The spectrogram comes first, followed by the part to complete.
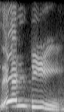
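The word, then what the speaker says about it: empty: পি টি ওয়াই এমটি এখানে পি এর উচ্চারণটা সাইলেন্ট থাকে যাই হোক তোর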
